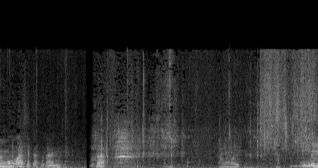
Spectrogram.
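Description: Short bursts of a person's voice with pauses between them, and a faint rustling hiss near the end.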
